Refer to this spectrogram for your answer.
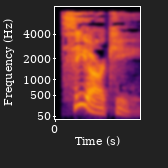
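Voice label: "thearchy", British English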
